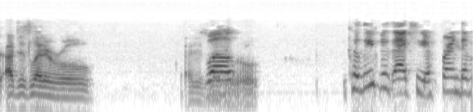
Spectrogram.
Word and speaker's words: Khalif: y'all could clap inside the comment sections for khalifa i said it right correct yeah you said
